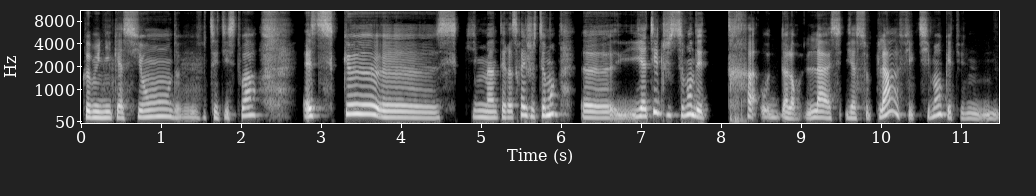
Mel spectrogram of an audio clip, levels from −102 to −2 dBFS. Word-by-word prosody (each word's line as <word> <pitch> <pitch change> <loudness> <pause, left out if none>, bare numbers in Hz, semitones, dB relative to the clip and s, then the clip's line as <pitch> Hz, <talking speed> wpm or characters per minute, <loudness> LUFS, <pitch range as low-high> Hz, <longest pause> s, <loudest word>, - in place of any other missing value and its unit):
communication, 185 +3 +1
de 195 - -6
toute 165 - -12
cette 170 - -6
histoire. 245 -1 -1 0.6
Est-ce 225 +1 +4
que, 180 - +4
heu, - - -8
ce 170 - -3
qui 190 - -11
m'intéresserait 180 +5 0
justement, 235 +6 +3 0.3
heu, 170 -1 +2
y 245 -3 +1
a-t-il 300 +8 +3
justement 245 +1 +2
des 195 -4 +2 0.2
tra - - -3
ou - - -5
d 90 -1 -8
alors 150 -2 0
là 175 -2 +1
s'il 165 - -6
y - - +1
a 155 - -3
ce - - -7
plat 230 - +2
effectivement 250 -2 -4
qui - - -7
est 165 - -16
une 150 0 -10
une 135 - -8
190 Hz, 165 wpm, -23 LUFS, 170-245 Hz, 0.6 s, Est-ce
